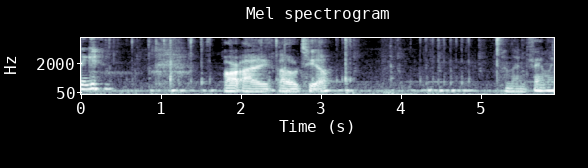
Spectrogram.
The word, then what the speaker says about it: Rioto: Rioto. R-I-O-T-O. Rioto? Of the Scorpion? Oh, shit. Need to write this down. Okay. Oh, right, yeah. All right. So, spelling again. R-I-O-T-O.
